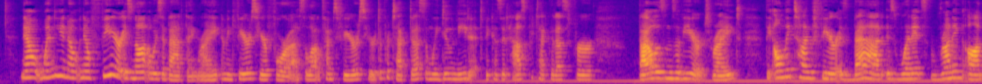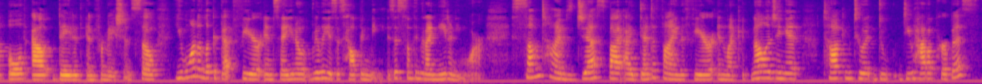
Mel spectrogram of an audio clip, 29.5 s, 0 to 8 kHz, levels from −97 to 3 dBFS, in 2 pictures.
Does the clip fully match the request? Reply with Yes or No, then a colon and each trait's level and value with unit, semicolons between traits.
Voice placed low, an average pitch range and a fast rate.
No: medium, 180 Hz; average, 3.9 semitones; fast, 210 wpm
